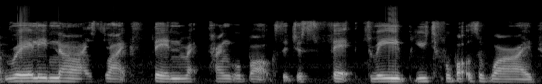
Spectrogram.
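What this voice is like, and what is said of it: Congested, sick-sounding voice. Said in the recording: “as you can tell, I've got a bit of a cold.”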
